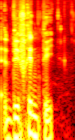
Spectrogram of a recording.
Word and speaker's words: De frente: Le morceau s'appelle Defrente de frentes. – De frente. J'imagine que ça se prononce euh, espagnol. al espagnol, sí.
